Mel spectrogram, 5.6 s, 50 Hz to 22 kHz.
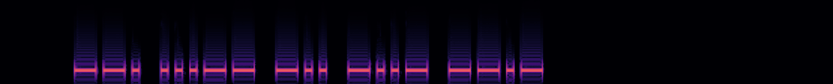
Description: Morse code, heard as a keyed tone, about 25 wpm, 700 Hz. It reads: G3DXQ
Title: DXCC-100 Call Signs - 5 Characters - Repeated 3x - 25wpm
